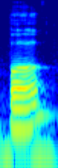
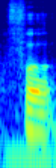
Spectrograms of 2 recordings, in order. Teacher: where there is the voiceless voiceless stop in sanskrit greek and latin per you actually have the fricative in english fur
